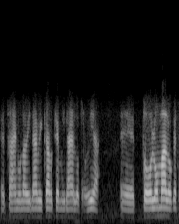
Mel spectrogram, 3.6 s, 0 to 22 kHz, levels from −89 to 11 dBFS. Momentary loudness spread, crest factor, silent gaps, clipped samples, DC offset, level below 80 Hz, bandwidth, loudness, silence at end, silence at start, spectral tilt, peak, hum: 13 LU; 22 dB; none; under 0.1%; under 0.1%; -78 dBFS; 3.9 kHz; -24 LUFS; 0.05 s; 0 s; -6.5 dB/octave; -2 dBFS; none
